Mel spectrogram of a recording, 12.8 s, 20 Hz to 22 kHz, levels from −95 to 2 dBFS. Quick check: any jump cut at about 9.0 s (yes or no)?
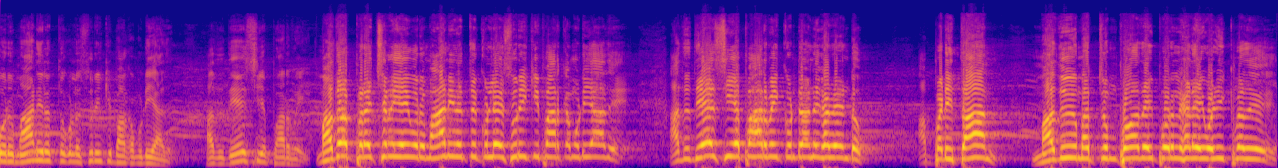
no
